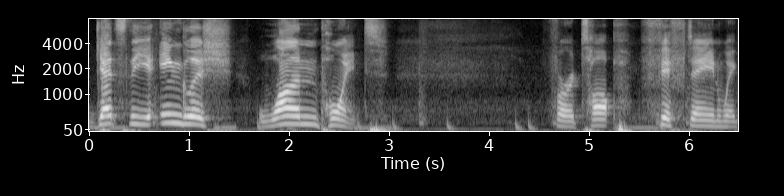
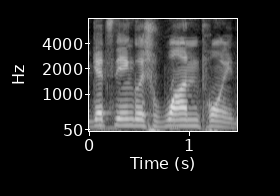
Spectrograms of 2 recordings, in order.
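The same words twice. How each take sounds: First: Slow, drawn-out announcer call; announcer read. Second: Said in the usual way. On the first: Acted. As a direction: stretch it like a ring announcer.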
